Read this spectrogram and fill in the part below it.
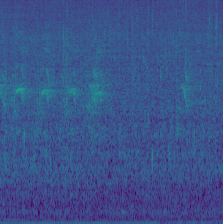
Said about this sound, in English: Yeah, bird song. You get that here as well. How pleasing is that?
